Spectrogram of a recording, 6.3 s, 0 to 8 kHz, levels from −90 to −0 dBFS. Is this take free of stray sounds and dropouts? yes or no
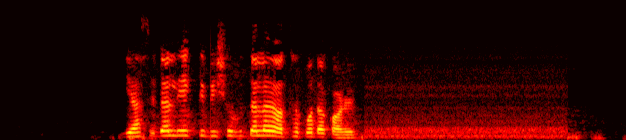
yes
